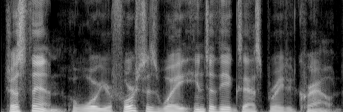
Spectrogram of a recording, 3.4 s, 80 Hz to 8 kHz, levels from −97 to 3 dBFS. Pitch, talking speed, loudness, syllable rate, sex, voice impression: 115 Hz, 190 wpm, -19 LUFS, 5.5 syllables/s, male, masculine, adult-like, slightly cool, slightly intellectual, sincere, calm, slightly elegant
